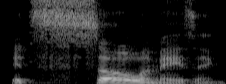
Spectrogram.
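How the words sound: The stress falls on the word so. "If I stress so, it can sound like this"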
